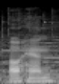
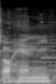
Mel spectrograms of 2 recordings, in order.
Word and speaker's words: Oheň: I like this. Ohen. I think that's how you say it. Oheň. Yeah, it's Ohen. The little V. You add a little to it. There's also Ziara.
